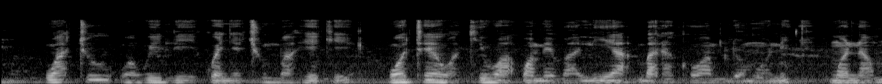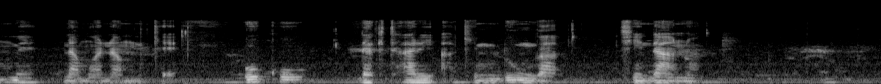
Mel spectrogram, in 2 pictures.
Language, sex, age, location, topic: Swahili, male, 18-24, Kisii, health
